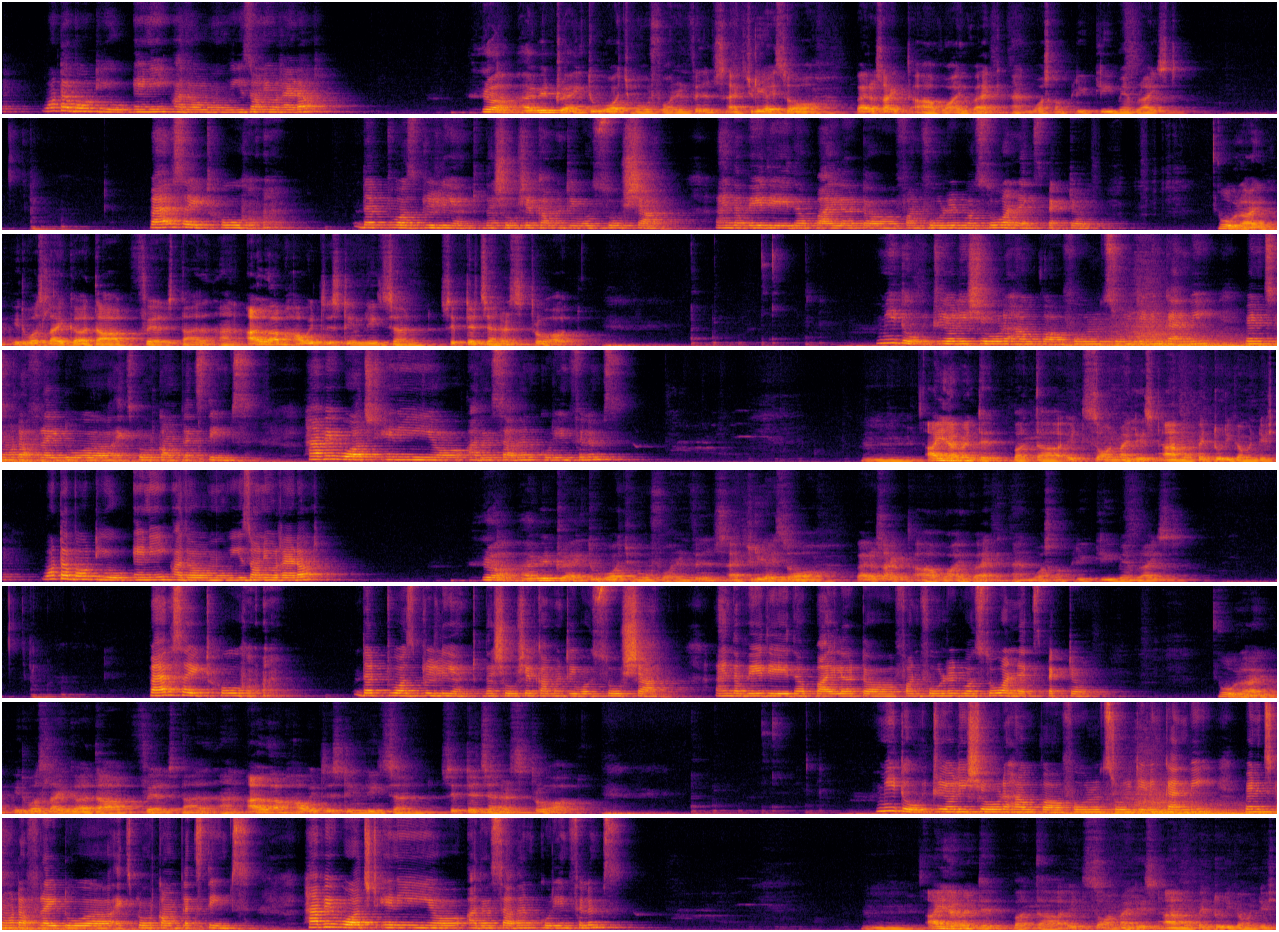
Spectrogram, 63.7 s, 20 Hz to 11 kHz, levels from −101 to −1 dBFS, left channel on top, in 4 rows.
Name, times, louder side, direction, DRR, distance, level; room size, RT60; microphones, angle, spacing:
voice 1, 0.5-3.9 17.8-19.4 20.3-24.2 24.9-29.6 39.5-39.6 42.8-47.0 47.4-50.7 51.6-55.3, right 2 dB, 40° right, 0.4 m, -21 dB
voice 2, 6.0-10.4 10.7-14.6 16.3-16.4 31.1-39.1 50.3-50.4 58.6-63.7, left 3 dB, 30° left, 0.3 m, -23 dB
sound 1, 42.4-52.8 53.1-53.5, equal, 15° left, 1.1 m, -31 dB
3.6 x 3.0 x 3.2 m
head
